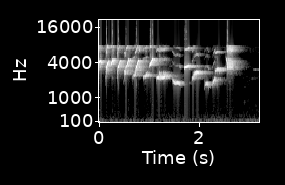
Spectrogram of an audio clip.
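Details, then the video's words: Black-breasted oriental magpie-robin (kacer dada hitam), a caged bird whose song is played to make other caged birds sing. A rapid run of loud whistled slurred notes, mostly rising and falling between high pitches. "SUARA BURUNG KACER MASTERAN ‼️ Stel Suara ini Biar GACOR | Pasti Nyaut Buka Ekor"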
